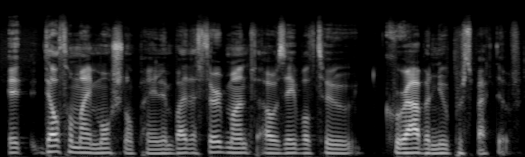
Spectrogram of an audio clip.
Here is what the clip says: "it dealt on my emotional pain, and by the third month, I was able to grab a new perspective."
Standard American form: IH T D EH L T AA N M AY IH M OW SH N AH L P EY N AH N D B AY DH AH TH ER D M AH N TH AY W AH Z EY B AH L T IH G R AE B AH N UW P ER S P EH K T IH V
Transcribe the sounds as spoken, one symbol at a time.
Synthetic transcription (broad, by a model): IH T D EH L T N M AY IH M OW SH N L P EY N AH N B AY DH AH TH ER D M AH N TH AY W AH Z EY B L T IH G R AE B AH N UW P ER S P EH K T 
